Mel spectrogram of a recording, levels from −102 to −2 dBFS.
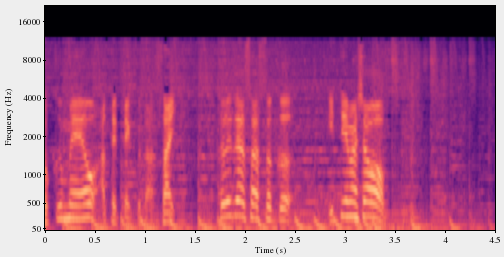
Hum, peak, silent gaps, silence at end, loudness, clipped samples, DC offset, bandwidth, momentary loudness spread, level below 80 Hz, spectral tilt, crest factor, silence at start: none; -4 dBFS; none; 0 s; -21 LUFS; under 0.1%; under 0.1%; 11.5 kHz; 17 LU; -36 dBFS; -4 dB/octave; 20 dB; 0 s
